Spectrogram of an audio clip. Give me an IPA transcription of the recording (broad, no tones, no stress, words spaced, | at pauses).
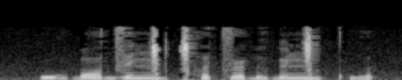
wɔ̤ɠɔ d͡zeŋ͡ǀɔ̤ǀʰə t͡sə˞ɗə̤ ɠøŋ͡ǀə̤ kʷʼə̤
